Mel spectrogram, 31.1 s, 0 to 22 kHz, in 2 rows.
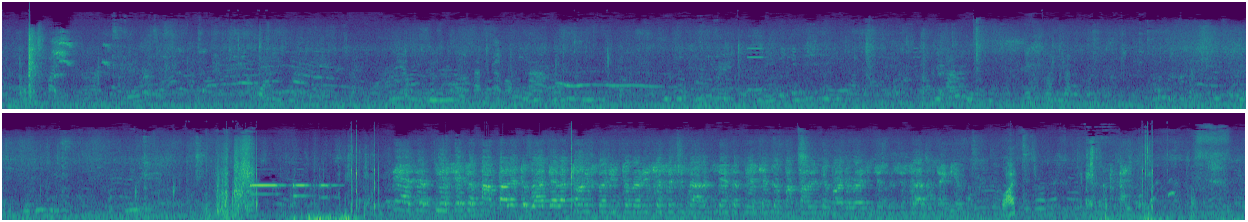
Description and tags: Inside the evil corporation during holiday shopping with the DS-40.
field-recording, shopping, christmas, crowd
